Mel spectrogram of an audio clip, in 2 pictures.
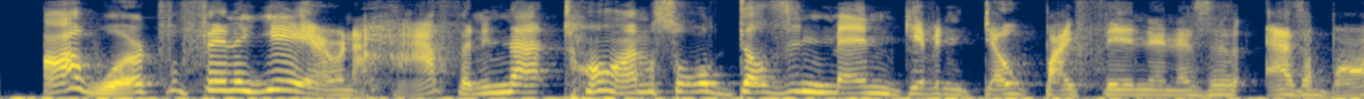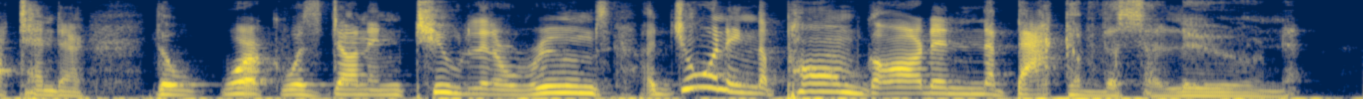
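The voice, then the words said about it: Shifting New York and Irish accent. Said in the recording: “What accent was that? ... It sounded like New York and then Irish and then not.”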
